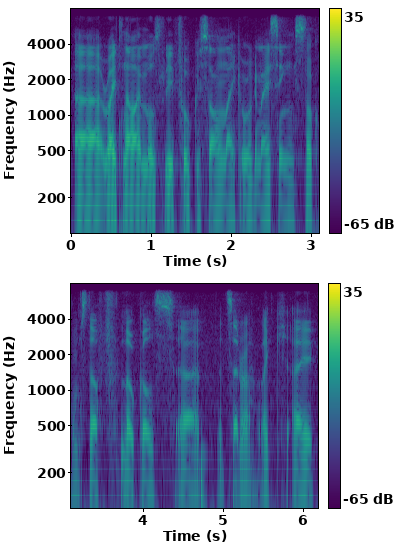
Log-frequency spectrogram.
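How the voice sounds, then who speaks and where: A man with a Swedish accent, a tournament organizer who speaks English as a second language, reads a vlog script in a halting, hesitant way with many restarts while sounding stuffy from a cold. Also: sits low, monotone, creaky, fairly bright tone, smooth, dull audio. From Sweden.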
